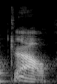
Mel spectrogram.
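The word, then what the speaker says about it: Kal: Kyle's standing there. Not Kyle, Cal. Cal. Spell that. C-O-W or C-A-L. no? It's K-A-L.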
